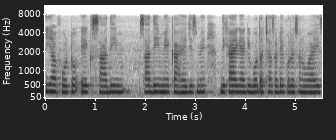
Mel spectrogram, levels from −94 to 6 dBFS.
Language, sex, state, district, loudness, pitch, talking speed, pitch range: Hindi, female, Uttar Pradesh, Shamli, -16 LUFS, 230 Hz, 205 wpm, 225-230 Hz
